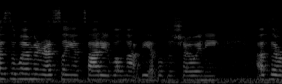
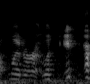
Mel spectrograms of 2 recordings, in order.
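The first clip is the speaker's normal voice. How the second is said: ordinary talk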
